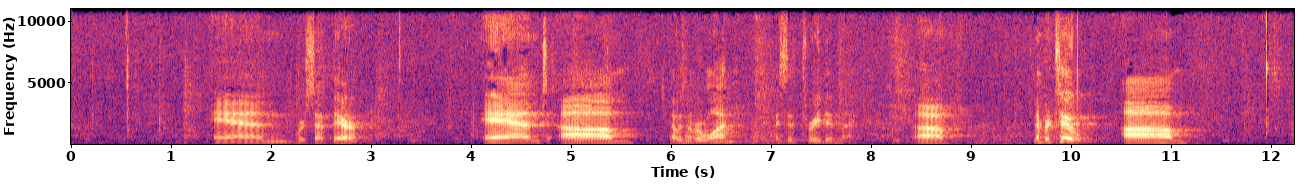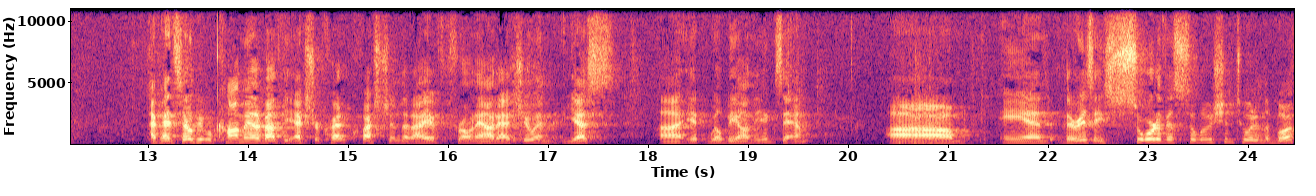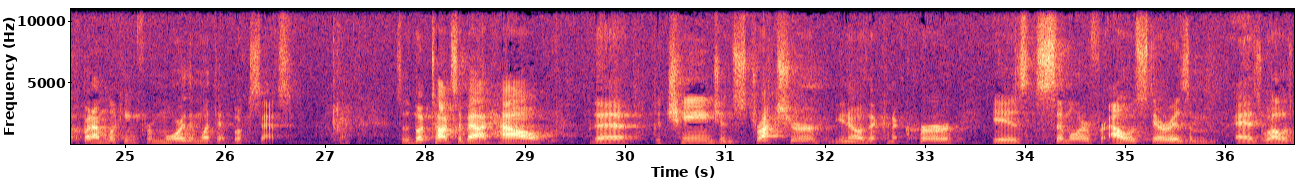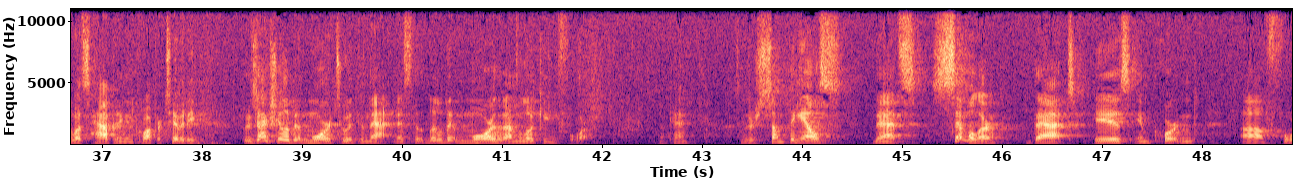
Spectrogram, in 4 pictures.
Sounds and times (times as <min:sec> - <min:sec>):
Speech: 0:01.4 - 0:03.0, 0:04.1 - 0:09.0, 0:09.6 - 0:11.3, 0:13.0 - 0:19.7, 0:20.4 - 0:42.0, 0:42.6 - 0:48.9.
